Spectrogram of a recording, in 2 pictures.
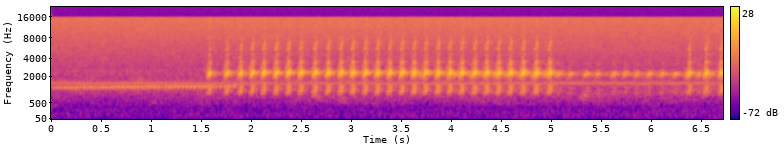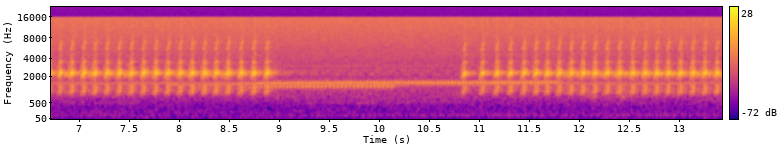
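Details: At a North-East Italian pond on an April night, tree frogs sing in three bursts of rapid, grating pulses separated by short pauses, with mole crickets trilling a continuous even tone between the bouts.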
